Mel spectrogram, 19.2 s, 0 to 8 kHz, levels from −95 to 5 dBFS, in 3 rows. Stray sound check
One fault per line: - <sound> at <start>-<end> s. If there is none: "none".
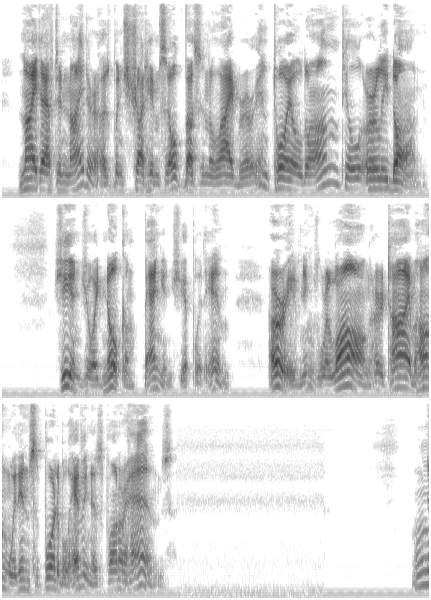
none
